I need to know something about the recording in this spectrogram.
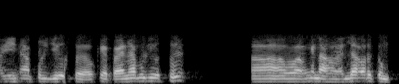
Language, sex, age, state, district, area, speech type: Malayalam, male, 45-60, Kerala, Alappuzha, rural, conversation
